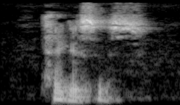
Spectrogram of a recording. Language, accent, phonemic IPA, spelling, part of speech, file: English, Southern England, /ˈpɛɡ.ə.səs/, Pegasus, proper noun / noun, LL-Q1860 (eng)-Pegasus.wav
